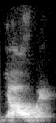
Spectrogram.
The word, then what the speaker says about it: Yahweh: So Jehovah's actual name, Jehovah is the English pronunciation of the Hebrew word Yahweh.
